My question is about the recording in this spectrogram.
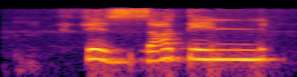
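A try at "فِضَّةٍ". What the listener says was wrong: Excellent. Well done. You did that just right.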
